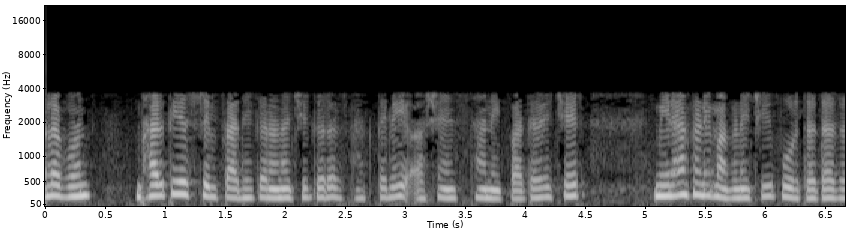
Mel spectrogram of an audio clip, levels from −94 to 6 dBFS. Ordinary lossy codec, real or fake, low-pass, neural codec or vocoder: none; fake; 3.6 kHz; vocoder, 22.05 kHz, 80 mel bands, Vocos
